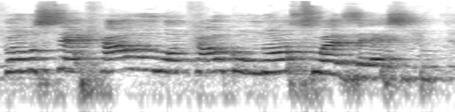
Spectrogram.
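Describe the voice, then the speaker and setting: A woman voicing hushed, plotting Philistine soldiers. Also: very high voice, lively intonation, unhurried, exaggerated voice. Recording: echoey room with faint music.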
